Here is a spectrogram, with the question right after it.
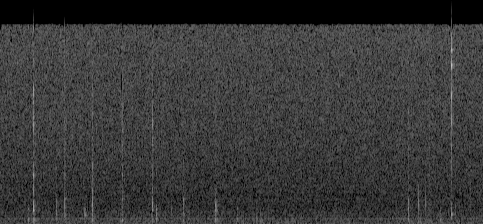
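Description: Fingertips tap and rub the mother-of-pearl-covered barrels of small antique opera glasses with a brass focus wheel. Light, crisp ticks with a quick decay come in a loose cluster early on and again near the end, separated by a quieter stretch of soft rubbing. A faint steady hum runs underneath throughout.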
